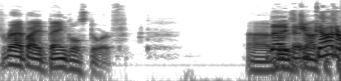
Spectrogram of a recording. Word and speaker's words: Bengelsdorf: But she does later meet I'm not even going to try and pronounce it. Oh, it's Rabbi Bengelsdorf.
